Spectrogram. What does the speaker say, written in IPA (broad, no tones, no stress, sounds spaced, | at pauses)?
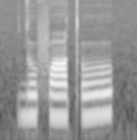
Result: d o f ɑ tʼ oː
